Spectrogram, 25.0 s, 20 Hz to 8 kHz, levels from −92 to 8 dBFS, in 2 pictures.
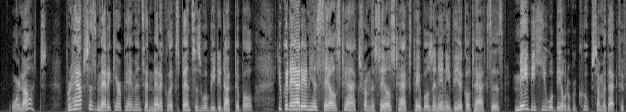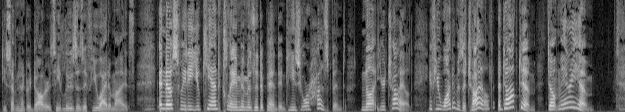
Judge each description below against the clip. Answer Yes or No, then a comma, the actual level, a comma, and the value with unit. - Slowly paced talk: No, average, 180 wpm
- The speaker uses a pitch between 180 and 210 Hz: Yes, medium, 185 Hz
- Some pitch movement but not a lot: No, wide, 7.7 semitones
